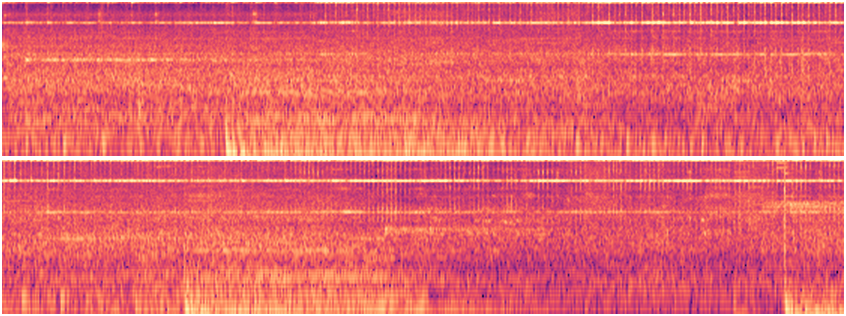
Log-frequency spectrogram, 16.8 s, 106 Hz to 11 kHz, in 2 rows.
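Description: Alarm on a downed firefighter's MSA G1 SCBA sounding as a steady high-pitched tone, with background music running underneath.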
